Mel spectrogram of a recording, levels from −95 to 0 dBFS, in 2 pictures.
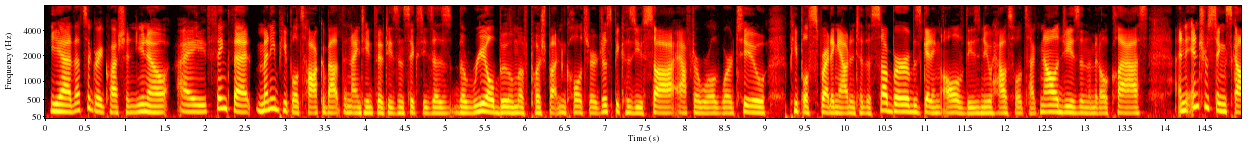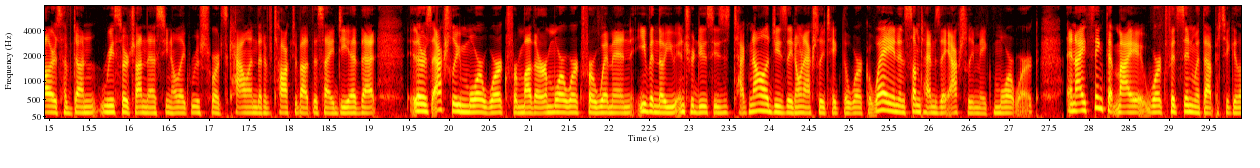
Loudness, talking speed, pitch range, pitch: -25 LUFS, 230 wpm, 150-175 Hz, 155 Hz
